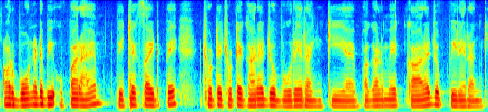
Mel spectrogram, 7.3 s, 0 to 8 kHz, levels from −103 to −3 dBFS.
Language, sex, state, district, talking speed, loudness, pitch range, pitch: Hindi, male, Chhattisgarh, Raigarh, 205 wpm, -18 LUFS, 110-130 Hz, 120 Hz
